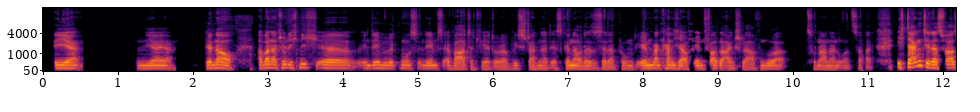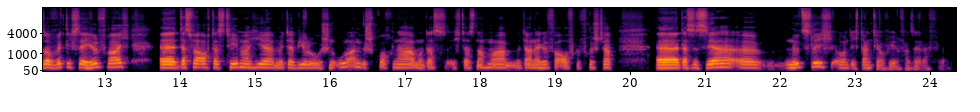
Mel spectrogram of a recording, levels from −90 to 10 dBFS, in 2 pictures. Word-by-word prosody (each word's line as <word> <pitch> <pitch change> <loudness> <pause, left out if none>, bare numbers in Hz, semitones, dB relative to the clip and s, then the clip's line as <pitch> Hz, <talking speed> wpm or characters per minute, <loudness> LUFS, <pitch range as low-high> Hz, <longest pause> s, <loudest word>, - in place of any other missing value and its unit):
Ja. 130 0 +3 0.7
Ja, 120 +1 0
ja, 120 -2 -2 0.4
genau. 135 -4 +4 0.3
Aber 145 +4 +3
natürlich 150 -2 -1
nicht, 155 0 -3
äh, 130 -2 +1 0.2
in 130 - -4
dem 130 -1 -1
Rhythmus, 125 -1 -5
in 120 - -10
dem's 120 0 -3
erwartet 110 -1 -4
wird, 105 0 -8
oder 110 0 -7
wie's 115 0 -7
Standard 110 0 -7
ist. 100 - -9
Genau, 120 -2 +1
das 115 -1 -4
ist 110 - -11
ja 115 - -3
der - - -6
Punkt. 115 0 -10
Irgendwann 125 +1 +1
kann 130 0 0
ich 125 - -4
ja 120 - +2
auf 110 - -6
jeden 115 -1 -3
Fall 120 0 -1
einschlafen, 115 - -6
nur 120 0 -4 0.2
zu 105 - -13
'ner 110 - -4
anderen 110 +1 -6
Uhrzeit. - - -13 0.3
Ich 165 - +1
danke 200 +6 +9
dir. - - +6
Das 145 0 +5
war 150 -1 +5
so 155 -3 +4
wirklich 170 +2 -3
sehr 150 -3 +4
hilfreich, 170 +5 +1 0.4
äh, 150 -1 +7
dass 160 +3 0
wir 165 - +4
auch 160 0 0
das 155 -1 -4
Thema 165 0 0
hier 155 0 0
mit - - -6
der 145 - 0
biologischen 135 - -4
Uhr 175 +1 -3
angesprochen 160 -2 -7
haben 150 - -2
und - - -9
dass - - -7
ich - - -14
das - - -7
noch 75 -1 -6
mal 75 -1 -3
mit 75 -5 -10
deiner 75 -1 -2
Hilfe 145 +1 -5
aufgefrischt 140 0 -7
habe. 145 -1 -3 0.5
Äh, 135 0 +10
das 140 0 0
ist 135 -3 -2
sehr, 150 -2 +3
äh, - - -25 0.2
nützlich. 180 +5 +1
Und 140 -1 -8
ich - - -10
danke 135 - -8
dir - - -8
auf 110 - -18
jeden 110 - -10
Fall 115 +2 -18
sehr 110 - -13
dafür. - - -23
130 Hz, 210 wpm, -23 LUFS, 115-150 Hz, 0.7 s, Äh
